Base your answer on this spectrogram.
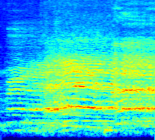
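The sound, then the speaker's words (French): Ewes bleat loudly, several overlapping calls merging into a sustained, wavering chorus that holds steady for a couple of seconds with no talking. “Les brebis ne nous regardent même plus.”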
